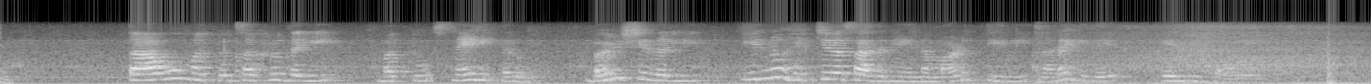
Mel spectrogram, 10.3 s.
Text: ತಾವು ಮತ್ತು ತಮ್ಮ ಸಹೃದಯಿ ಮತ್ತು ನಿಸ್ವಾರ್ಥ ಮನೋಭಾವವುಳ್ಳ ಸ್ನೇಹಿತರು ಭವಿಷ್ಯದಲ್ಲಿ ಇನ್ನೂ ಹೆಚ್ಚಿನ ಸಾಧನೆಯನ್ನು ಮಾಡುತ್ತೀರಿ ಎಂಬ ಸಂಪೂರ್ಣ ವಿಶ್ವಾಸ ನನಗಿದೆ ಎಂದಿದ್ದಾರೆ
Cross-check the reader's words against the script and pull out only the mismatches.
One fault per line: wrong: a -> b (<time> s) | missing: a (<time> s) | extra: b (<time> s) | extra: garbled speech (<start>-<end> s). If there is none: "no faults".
missing: ತಮ್ಮ (1.7 s)
missing: ನಿಸ್ವಾರ್ಥ ಮನೋಭಾವವುಳ್ಳ (3.1 s)
missing: ಎಂಬ ಸಂಪೂರ್ಣ ವಿಶ್ವಾಸ (7.7 s)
